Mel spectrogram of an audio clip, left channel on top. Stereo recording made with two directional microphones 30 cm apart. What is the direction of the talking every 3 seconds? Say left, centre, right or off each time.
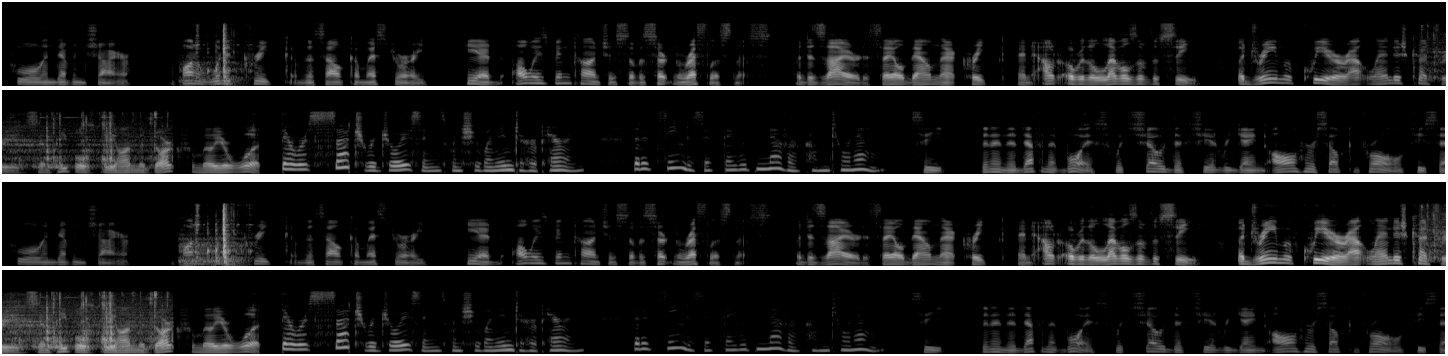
left, left, left, centre, right, centre, left, left, left, left.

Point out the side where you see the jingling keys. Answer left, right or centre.
right.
